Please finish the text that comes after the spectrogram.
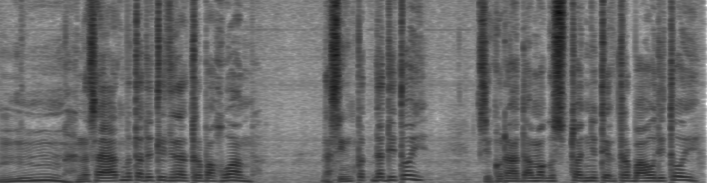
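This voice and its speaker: A man's voice: a little high, moderate pace, darkish tone, natural voice. Man acting a friendly young Ilocano suitor. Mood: friendly, joking. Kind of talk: radio drama acting.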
